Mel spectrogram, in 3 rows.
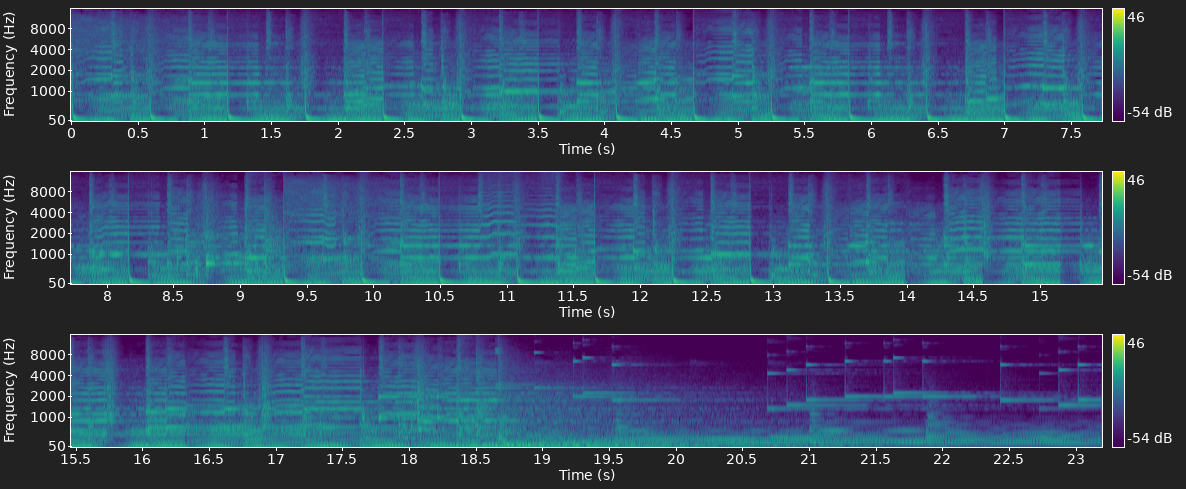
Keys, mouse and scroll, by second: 0.6 click, 2.0 Return, 2.8-7.5 drag, 9.4 space, 12.0 click, 12.5 space, 13.8 click, 14.4 ctrl+d, 15.6-23.1 shift+drag.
